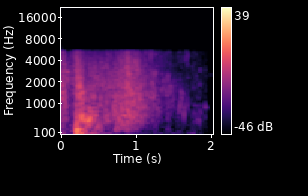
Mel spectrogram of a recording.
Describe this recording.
Sound effects > Natural elements and explosions
• I applied Spectralizer on WaveLab 6. • I created brown noise on WaveLab 11 and I made Audition to mimic the envelope of the main waveform. • I applied Restoration on WaveLab 11. • I EQed out the nasty frequencies. • I merged/blended/mixed the original file with the attenuated effect file. The resulting wavefile is NOT superior because the initial waveform was unclearly recoded. The correct thing to do is to ask AI the best microphone for a particular job, then buy a good Chinese clone (the term clone is legally vague; it's not necessarily illegal because it has various interpretations), ask AI how to record correctly the specific thing, and RE-RECORD!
